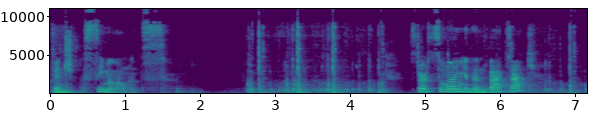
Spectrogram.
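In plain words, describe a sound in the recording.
A sewing machine stitches through thick fabric.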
